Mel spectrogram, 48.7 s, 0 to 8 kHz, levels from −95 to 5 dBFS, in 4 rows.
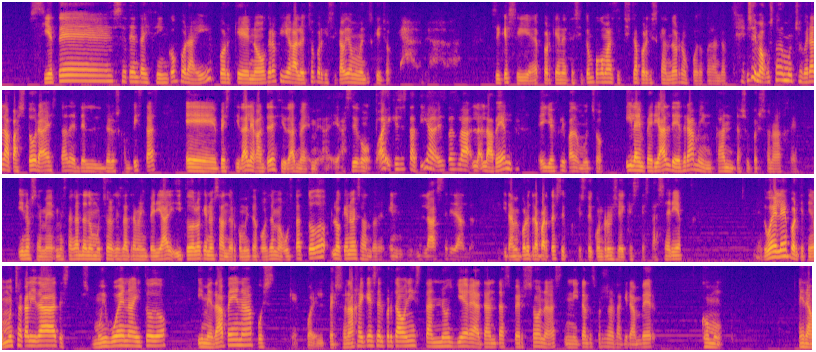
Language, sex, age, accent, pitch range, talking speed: Spanish, female, 20-39, Spanish, 110-150 Hz, 225 wpm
